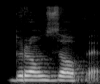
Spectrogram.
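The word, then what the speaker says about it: brązowy: here we have brown it's bronzov okay same same case with our a little bit french vibes letter uh a uh and there's a poster of under so it's o we pronounce like bronze of it okay we need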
